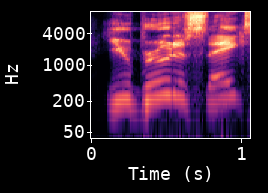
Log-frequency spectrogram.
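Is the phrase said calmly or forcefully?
forcefully. The phrase is said forcefully, like a denunciation. The speaker calls it right. "he claimed"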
